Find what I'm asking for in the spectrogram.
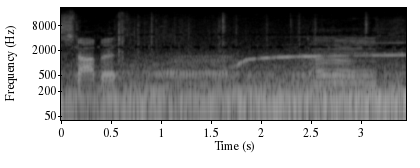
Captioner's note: siren blaring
